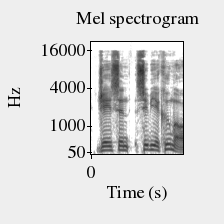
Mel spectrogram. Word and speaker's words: Jason Sibi-Okumu: And on the Tiny stage tonight, we welcome Jason Sibi-Okumu.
